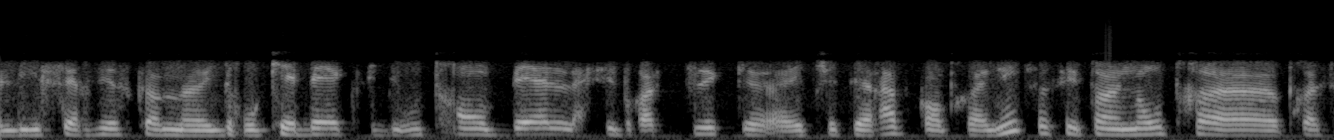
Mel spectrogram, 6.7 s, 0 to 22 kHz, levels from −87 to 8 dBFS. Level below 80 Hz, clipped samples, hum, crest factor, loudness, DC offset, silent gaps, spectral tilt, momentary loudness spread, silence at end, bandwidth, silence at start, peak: -72 dBFS; under 0.1%; none; 16 dB; -30 LUFS; under 0.1%; none; -8 dB/octave; 6 LU; 0.05 s; 4.8 kHz; 0 s; -14 dBFS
